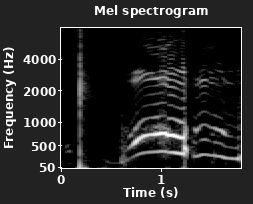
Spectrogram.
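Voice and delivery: high, loud impact shout; a loud, high punch noise; mimicked boom. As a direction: belt out the slap sound.

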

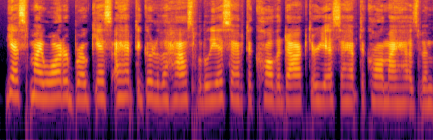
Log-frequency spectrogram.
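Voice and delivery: rapid-fire list; fast, insistent run of concessions; retold impatience. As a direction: rush through it to get to the point. Brushing off practical matters to mom.

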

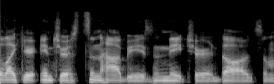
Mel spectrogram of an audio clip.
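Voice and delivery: usual speaking voice

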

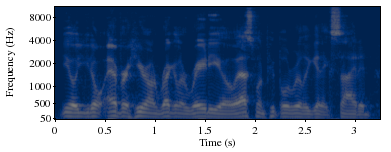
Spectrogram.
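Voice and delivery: normal talking voice

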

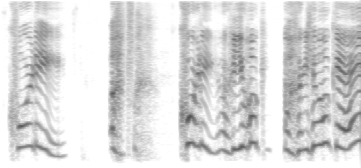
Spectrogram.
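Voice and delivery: high, loud mock concern; worried sister calling. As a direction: call out to her sister, fake-worried. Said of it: "she's like".

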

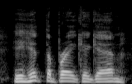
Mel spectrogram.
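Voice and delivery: usual speaking voice

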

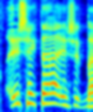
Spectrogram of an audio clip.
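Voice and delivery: imitated pushy approach. Young fundraiser girl accosting a passer-by, imitated pushy approach. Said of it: "de är väldigt aggressiva i sin, liksom, approach".

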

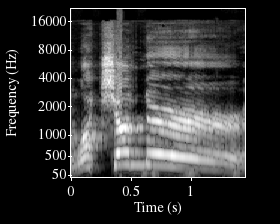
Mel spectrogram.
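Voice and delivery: long drawn-out high shout; warning yell. Acted. Seasick ship passenger warning those below, yelled. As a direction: yell it like a warning over the rail. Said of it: "you would yell".

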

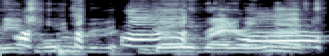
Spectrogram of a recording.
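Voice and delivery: right or left, shot up high and exasperated; mock-frustrated high-pitched command; exasperated high repeat.

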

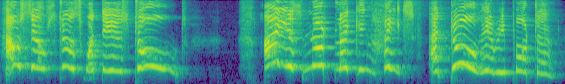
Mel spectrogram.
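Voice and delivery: very high, loud insistent squeak; Winky, firm. A narrator's reading. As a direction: insist as a dutiful little house elf. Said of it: "said Winky firmly".

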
